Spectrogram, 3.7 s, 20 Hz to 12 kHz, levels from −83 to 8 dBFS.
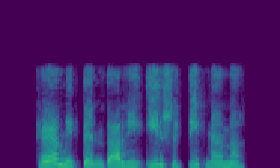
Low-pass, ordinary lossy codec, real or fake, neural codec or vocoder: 7.2 kHz; MP3, 96 kbps; fake; codec, 16 kHz, 1.1 kbps, Voila-Tokenizer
